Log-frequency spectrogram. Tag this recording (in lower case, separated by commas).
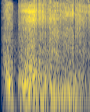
tearing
